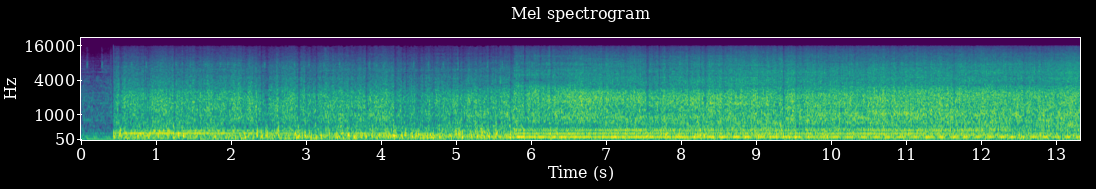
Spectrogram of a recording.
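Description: Car driving at a steady speed: engine drone holding a constant pitch under road and wind noise.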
